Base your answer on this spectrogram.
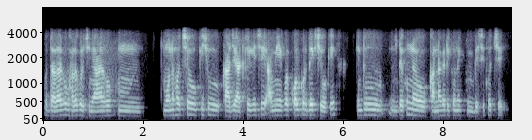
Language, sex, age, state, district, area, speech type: Bengali, male, 18-30, West Bengal, Purulia, rural, conversation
